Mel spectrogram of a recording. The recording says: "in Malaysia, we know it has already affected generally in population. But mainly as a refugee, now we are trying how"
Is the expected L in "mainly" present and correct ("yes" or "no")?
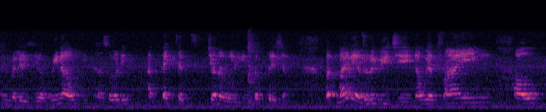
no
